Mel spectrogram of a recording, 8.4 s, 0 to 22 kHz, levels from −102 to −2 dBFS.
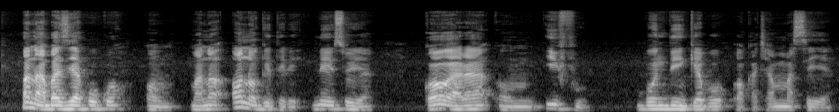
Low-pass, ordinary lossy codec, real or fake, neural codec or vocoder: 14.4 kHz; none; real; none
